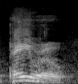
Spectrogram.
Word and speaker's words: Peru: time um Porter uh was born in Peru Peru as they pronounce it Peru Indiana um and was an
